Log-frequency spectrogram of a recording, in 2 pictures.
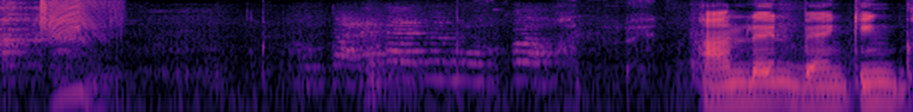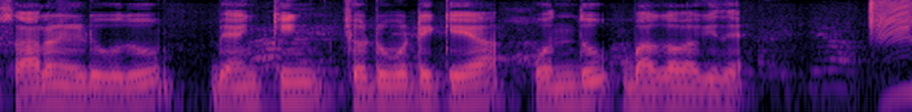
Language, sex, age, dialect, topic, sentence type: Kannada, male, 18-24, Mysore Kannada, banking, statement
